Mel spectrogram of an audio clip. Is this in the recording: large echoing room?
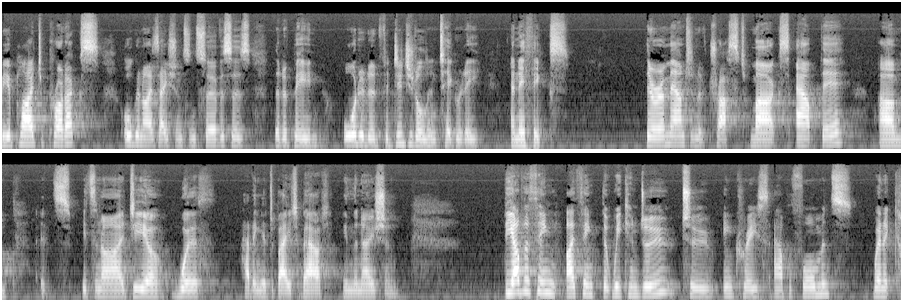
yes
